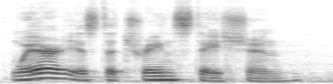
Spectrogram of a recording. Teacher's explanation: so on station our voice goes down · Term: voice will go down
